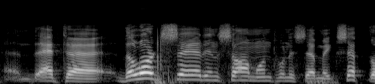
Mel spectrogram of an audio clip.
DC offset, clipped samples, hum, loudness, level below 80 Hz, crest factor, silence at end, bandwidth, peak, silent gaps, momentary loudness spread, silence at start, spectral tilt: under 0.1%; under 0.1%; none; -21 LUFS; -54 dBFS; 18 dB; 0 s; 7 kHz; -4 dBFS; none; 16 LU; 0.05 s; -4.5 dB/octave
